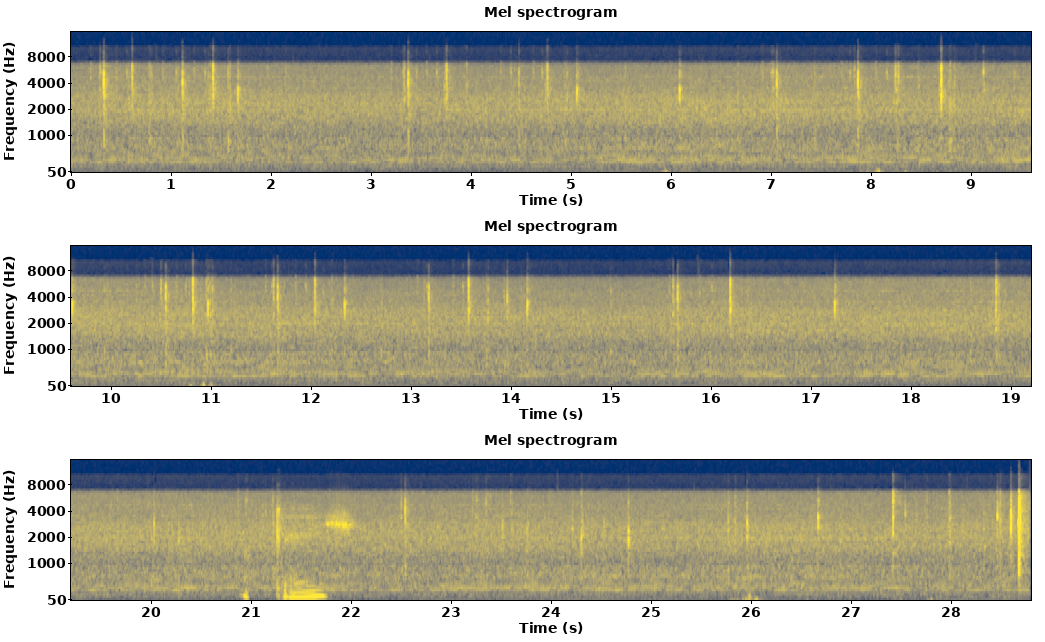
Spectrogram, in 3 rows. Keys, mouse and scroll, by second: 0.7 shift+r, 1.5 shift+r, 1.7-3.7 middle drag, 3.2-6.9 right drag, 3.8 shift+r, 4.8 shift+r, 5.1-7.9 middle drag, 6.9-10.0 right drag, 8.7 alt+m, 9.7 middle click, 10.4-15.4 right drag, 10.9 shift+r, 12.1 shift+r, 13.6 shift+r, 14.0 a, 15.4 middle click, 15.6 click, 16.2-17.4 right drag, 16.2 shift+r, 17.4 click, 17.4 middle click, 17.9-19.3 middle drag, 19.3-20.9 scroll up 1, 20.9-22.7 right drag, 21.1 g, 23.6 KP_1, 24.2 KP_4, 24.5 KP_4, 24.7 KP_4, 25.9 KP_1, 26.7-28.6 middle drag, 27.0 z, 27.5 z, 27.9 KP_3, 28.2 z, 28.6 ctrl+KP_3.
